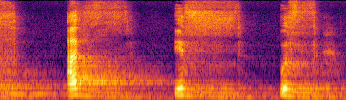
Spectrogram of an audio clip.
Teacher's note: د ژبې سر د غاښو د سرو سره لګېږي، دلته زال ادا کېږي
